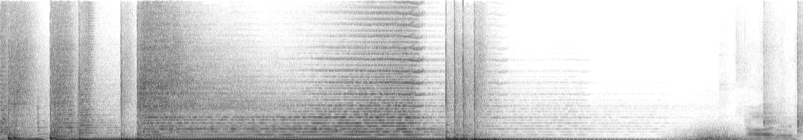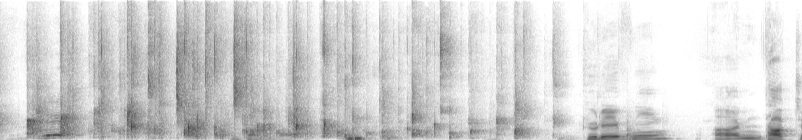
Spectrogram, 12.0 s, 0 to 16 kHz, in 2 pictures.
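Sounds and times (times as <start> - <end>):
small audience applauding: 5.6 - 10.4.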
